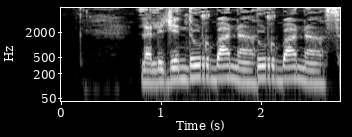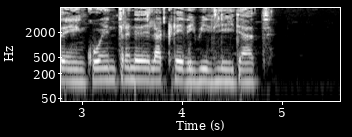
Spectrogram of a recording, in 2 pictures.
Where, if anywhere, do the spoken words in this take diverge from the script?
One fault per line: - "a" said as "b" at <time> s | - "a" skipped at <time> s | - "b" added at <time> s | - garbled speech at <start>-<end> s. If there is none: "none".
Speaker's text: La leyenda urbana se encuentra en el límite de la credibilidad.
- "urbana" added at 2.0 s
- "el límite" skipped at 3.6 s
